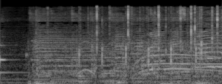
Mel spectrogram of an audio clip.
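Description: Marching band playing its field show: after a brief break right at the start, the music comes back in with low drum hits and sliding pitches.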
